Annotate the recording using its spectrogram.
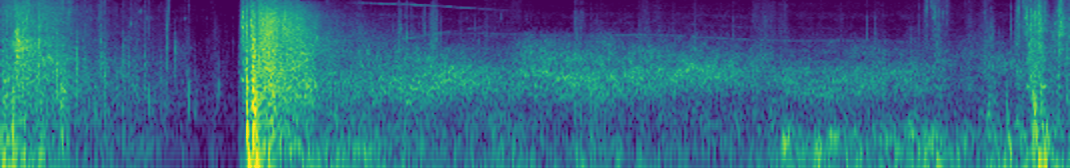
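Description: Footsteps patter quickly on grass and wood.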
